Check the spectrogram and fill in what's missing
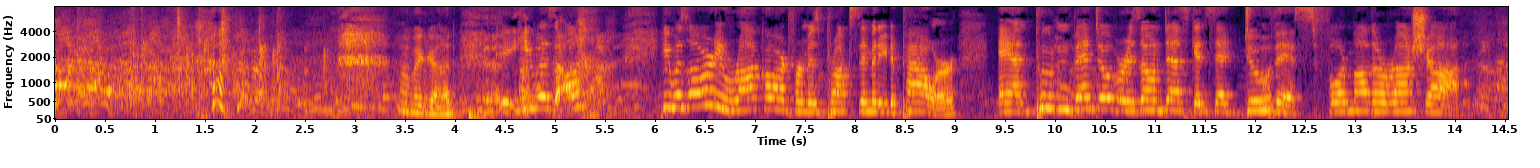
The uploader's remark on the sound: Recorded at Union Hall in Brooklyn, March 7, 2014.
